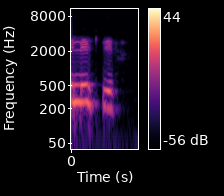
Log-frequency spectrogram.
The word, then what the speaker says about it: Lézif: Est-ce que je prononce votre nom comme il faut d'ailleurs? Je voulais juste vous le demander. – Oui, bah, c'est Lézif. – Lézif, d'accord.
